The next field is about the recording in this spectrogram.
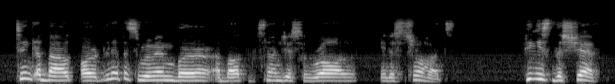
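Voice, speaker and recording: A woman with a non-native accent speaks at a moderate pace, her medium pitch showing ordinary variation. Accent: non-native English accent, self-described. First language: not English. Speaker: anime fan theorist. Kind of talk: casual video commentary. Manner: animated.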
